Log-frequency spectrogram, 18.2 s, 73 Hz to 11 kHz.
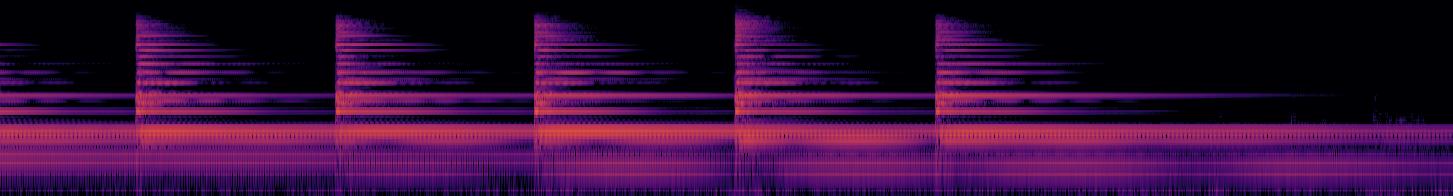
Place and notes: Opatje selo, Miren, Slovenija - audio Church Bell On Sunday At 7am In Opatje Selo
The clock and wake-up call on Sundays at 7am from local church.
Recorded with ZOOM H5 and LOM Uši Pro, AB Stereo Mic Technique, 40cm apart.
9 February 2020, 06:59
